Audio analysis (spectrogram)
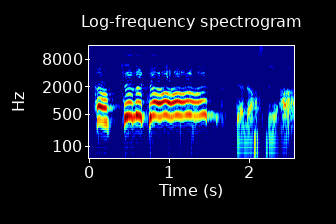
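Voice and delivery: high shrill cry for help; movie quote. Retold or imitated. Quoting a movie line.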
